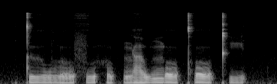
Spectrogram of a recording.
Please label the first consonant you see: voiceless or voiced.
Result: voiceless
